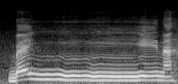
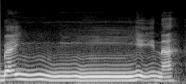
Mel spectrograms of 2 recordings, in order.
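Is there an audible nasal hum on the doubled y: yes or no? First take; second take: yes; yes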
